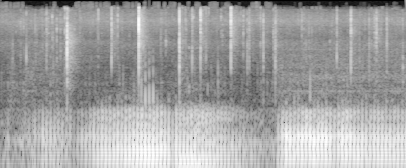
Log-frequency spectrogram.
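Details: Steady purring from a cat, a fast low vibration rising gradually, dipping briefly and returning strongly, with crackling firewood popping throughout.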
